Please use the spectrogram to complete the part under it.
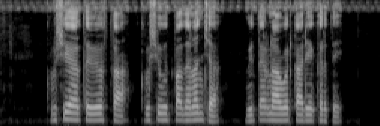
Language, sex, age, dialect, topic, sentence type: Marathi, male, 36-40, Northern Konkan, agriculture, statement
